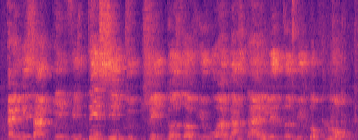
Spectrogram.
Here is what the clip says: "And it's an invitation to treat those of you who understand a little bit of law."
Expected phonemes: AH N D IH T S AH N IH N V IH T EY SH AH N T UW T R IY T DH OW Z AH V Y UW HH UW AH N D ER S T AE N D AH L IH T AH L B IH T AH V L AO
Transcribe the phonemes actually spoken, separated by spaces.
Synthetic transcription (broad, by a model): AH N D IH T S AH N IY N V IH T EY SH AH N T UW T R IY T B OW S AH F Y UW HH UW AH N D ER S T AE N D AH L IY T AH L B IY T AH F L AO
